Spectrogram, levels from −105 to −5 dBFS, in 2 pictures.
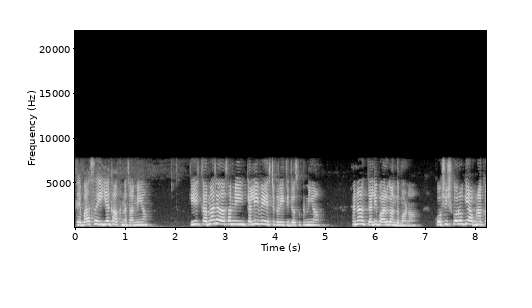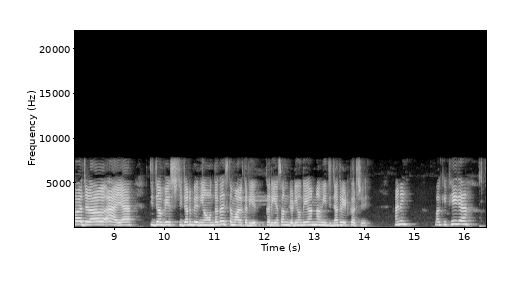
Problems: none marked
